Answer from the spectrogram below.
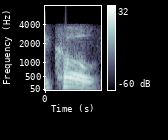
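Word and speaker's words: Cobh: And for anybody who really has family or roots in Ireland, anytime you mention, am I saying that correctly, the Cobb Heritage Center? – It's actually Cove. – Cove. – Like Lake Cove, yeah. – Like Siobhan, okay. – Yeah, like Siobhan, exactly.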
